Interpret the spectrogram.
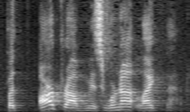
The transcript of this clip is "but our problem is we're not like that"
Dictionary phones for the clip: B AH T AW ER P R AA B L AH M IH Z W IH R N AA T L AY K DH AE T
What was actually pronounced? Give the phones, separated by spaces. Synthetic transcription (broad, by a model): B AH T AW ER P R AA B L AH M IH Z W IH R N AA T L AY K DH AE T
